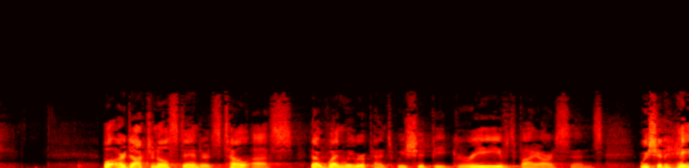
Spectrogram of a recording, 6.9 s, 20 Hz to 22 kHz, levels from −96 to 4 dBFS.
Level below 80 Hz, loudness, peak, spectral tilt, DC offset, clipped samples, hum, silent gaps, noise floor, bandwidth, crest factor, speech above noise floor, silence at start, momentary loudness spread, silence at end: -78 dBFS; -29 LUFS; -10 dBFS; -7.5 dB/octave; under 0.1%; under 0.1%; none; none; -72 dBFS; 9.6 kHz; 20 dB; 44 dB; 1.05 s; 14 LU; 0 s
